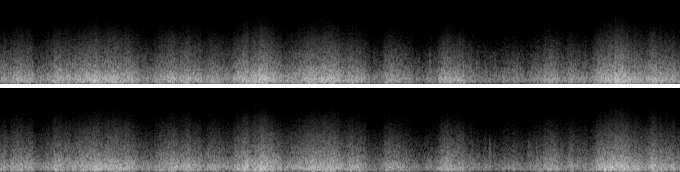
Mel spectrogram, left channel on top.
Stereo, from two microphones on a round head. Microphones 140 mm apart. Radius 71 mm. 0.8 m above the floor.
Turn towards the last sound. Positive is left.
No sound to turn to.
